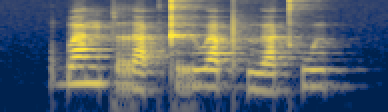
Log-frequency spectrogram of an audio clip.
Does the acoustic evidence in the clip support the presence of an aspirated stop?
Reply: yes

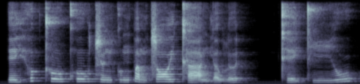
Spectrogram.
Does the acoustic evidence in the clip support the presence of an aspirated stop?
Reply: yes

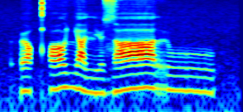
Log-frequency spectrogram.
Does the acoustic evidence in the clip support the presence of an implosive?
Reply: no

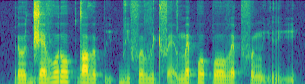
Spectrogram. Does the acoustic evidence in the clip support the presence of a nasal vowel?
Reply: no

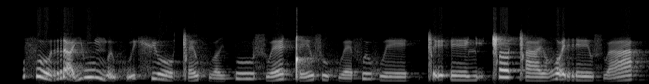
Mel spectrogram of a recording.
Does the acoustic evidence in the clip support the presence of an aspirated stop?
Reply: no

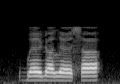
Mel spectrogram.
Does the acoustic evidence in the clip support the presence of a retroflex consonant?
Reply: yes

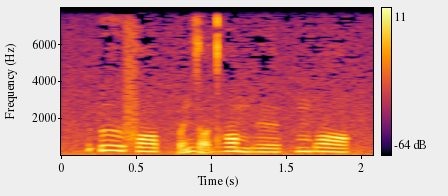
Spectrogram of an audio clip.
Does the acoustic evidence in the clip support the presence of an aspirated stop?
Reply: no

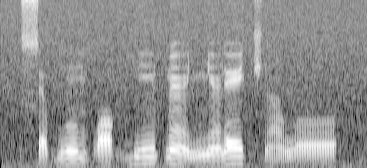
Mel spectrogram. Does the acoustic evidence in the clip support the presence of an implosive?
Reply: yes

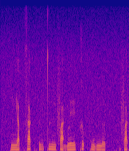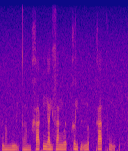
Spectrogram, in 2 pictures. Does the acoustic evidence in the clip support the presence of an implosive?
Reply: yes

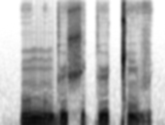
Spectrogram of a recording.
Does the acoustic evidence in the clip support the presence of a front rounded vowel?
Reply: yes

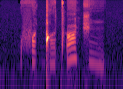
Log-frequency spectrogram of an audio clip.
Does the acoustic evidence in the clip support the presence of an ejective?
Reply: yes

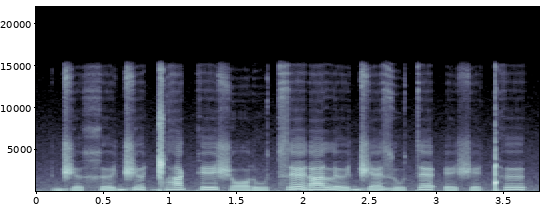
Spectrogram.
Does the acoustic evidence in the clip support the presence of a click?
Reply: yes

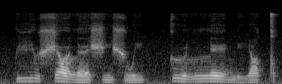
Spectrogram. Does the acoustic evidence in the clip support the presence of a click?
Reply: no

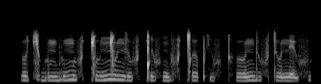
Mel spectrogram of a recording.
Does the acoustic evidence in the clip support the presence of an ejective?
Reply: yes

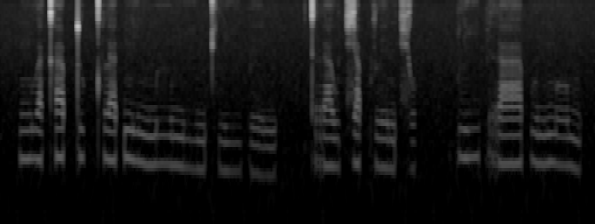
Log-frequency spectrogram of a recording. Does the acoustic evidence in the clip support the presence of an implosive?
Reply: no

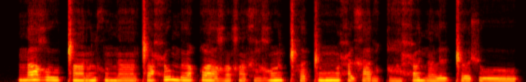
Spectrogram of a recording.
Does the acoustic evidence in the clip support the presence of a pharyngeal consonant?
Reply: yes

